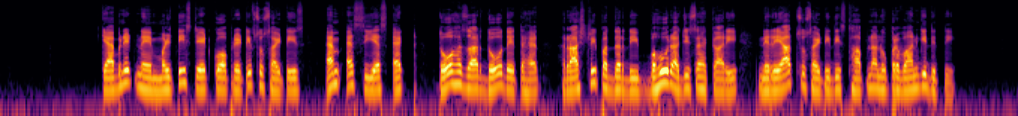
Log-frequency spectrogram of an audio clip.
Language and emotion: Punjabi, neutral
